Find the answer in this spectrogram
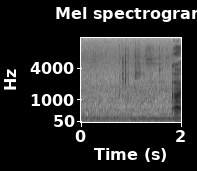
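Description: A steady low hum from a machine running in the background, with a faint tick or two about a second in.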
